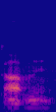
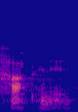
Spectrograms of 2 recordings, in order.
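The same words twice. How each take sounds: First: The word starts without any h sound. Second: The word starts with a clear h sound. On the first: "H's don't exist where we're from" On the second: "You don't say happening"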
